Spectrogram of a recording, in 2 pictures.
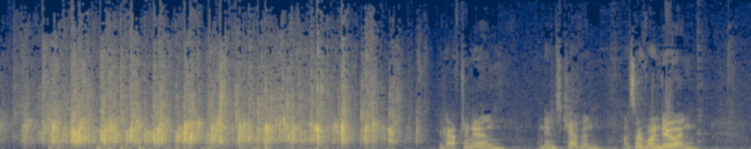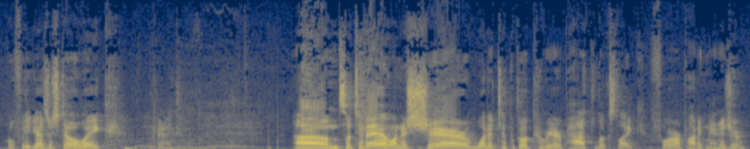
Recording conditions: busy venue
